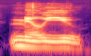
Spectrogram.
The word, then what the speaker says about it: milieu: Most of the security tradition in the activist how do you pronounce that word? My Milieu.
